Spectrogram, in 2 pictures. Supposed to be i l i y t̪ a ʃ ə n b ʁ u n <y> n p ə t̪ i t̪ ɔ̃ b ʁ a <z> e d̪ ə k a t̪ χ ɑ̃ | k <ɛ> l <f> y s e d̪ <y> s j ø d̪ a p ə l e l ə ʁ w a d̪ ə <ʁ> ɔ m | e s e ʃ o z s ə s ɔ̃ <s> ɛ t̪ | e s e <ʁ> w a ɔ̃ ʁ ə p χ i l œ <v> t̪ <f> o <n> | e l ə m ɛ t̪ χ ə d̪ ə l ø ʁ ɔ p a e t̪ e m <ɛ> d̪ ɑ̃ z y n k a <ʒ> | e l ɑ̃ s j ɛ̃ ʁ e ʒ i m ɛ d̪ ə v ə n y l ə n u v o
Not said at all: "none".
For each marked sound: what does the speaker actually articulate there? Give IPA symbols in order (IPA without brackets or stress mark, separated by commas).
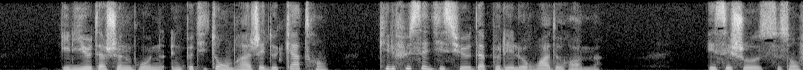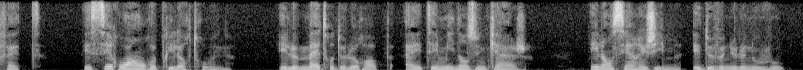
y, ʒ, i, f, i, ʁ, f, ʁ, ʁ, χ, n, i, ʒ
